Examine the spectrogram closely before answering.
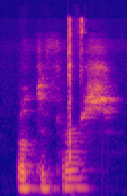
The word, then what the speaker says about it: rotifers: But in those other cases, there's basically been live rotifiers. That's how you say it, right? Rotifers. Yeah, but because Mudskipper fry, they are basically planktonic, right?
